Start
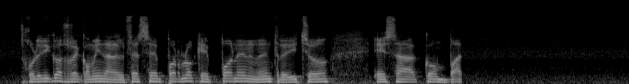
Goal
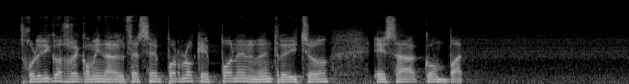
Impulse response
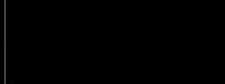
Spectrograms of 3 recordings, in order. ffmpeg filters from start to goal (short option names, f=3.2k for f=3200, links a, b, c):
-filter_complex "[0:a]asplit=2[a][b];[1:a]atrim=start_sample=2205,asetrate=34398,aresample=44100,lowshelf=f=110:g=-10.5[c];[b][c]afir=irnorm=-1:irlink=0,volume=1dB[d];[a][d]amix=inputs=2:normalize=0,volume=3dB"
